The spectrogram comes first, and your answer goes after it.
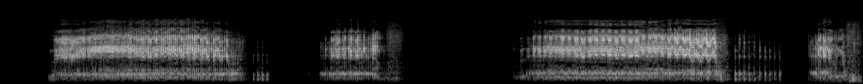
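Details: Domesticated llama producing long harsh raspy gurgles, two extended noisy bursts of about two seconds each with shorter sputtering fragments between, rough and buzzy throughout, against silence.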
